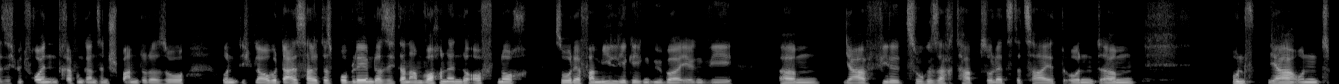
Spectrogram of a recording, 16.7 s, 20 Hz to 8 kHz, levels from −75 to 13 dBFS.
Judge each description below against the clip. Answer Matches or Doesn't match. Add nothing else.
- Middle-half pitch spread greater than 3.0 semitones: Doesn't match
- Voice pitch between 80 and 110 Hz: Doesn't match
